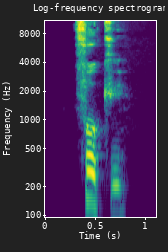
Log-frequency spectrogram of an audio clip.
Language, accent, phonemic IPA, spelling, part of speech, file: French, France, /fo ky/, faux cul, noun, LL-Q150 (fra)-faux cul.wav
- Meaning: hypocrite, phony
